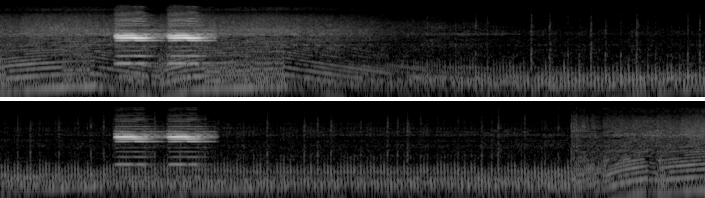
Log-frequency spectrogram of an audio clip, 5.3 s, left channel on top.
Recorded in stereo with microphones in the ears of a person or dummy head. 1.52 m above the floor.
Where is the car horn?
35° left (ahead or behind).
